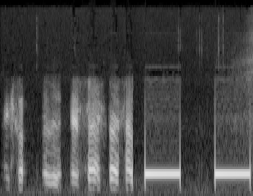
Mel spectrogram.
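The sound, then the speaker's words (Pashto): Telephone keypad button tones: two steady, even-pitched beeps of about a third of a second each follow a brief stretch of talk. “د تلیفون په سویچو باندې ګوتې مو وهنه دا ټونګ ټونګې مونږ ته راځي.”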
